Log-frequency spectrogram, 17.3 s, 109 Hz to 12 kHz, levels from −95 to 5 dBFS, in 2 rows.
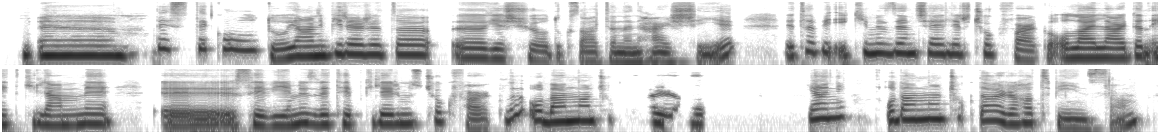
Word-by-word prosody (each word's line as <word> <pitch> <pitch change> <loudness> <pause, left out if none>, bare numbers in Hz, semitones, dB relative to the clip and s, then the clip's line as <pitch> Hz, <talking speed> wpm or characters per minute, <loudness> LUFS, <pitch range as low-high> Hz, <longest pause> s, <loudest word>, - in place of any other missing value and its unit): Iıı, 230 0 +5 0.3
destek 365 0 -5
oldu. 330 - -1
Yani 220 +2 +5
bir 255 0 +2
arada, 245 -1 +2 0.2
eee, 205 - -2
yaşıyorduk 180 -4 -4
zaten, 140 -1 -5
hani, 135 0 0
her 140 -1 -4
şeyi. 135 - -4 0.4
E, 210 - -1
tabii 290 +3 -3
ikimizin 265 -1 +2
şeyleri 255 -2 0
çok 245 -1 -5
farklı. 165 -7 -7
Olaylardan 195 +3 +1
etkilenme, 200 0 -2 0.4
eee, 95 +3 -2
seviyemiz 185 +3 0
ve 200 0 +1
tepkilerimiz 205 0 -1
çok 240 +2 -6
farklı. 145 - -4
O 260 -3 +3
benden 250 +2 +6
çok 275 +1 -18
daha 230 - -4
rahat 200 +1 -4 0.8
Yani 305 +3 +3 0.3
o 260 +1 +3
benden 285 +1 +5
çok 320 +3 -16
daha 255 -2 +1
rahat 220 +1 -3
bir - - -4
insan. 140 - -4
220 Hz, 135 wpm, -23 LUFS, 190-255 Hz, 0.8 s, benden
